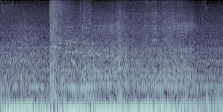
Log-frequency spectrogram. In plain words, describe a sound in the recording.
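A car crashes into a metal pole with a loud clang.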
